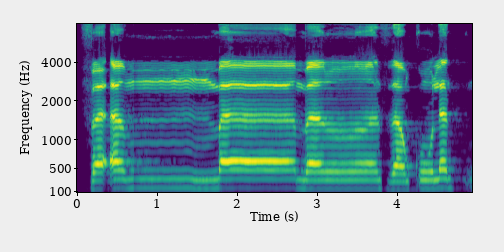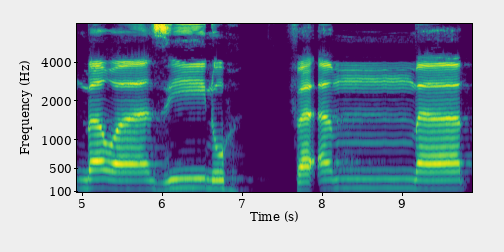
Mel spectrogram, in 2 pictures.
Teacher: آگے دیکھیے گا جی نیکسٹ آیت، فَأَمَّا مَن ثَقُلَتْ مَوَازِينُهُ، فَأَمَّا، یہاں میم مشدد ہے تو یہاں غنہ کریں گے، تھوڑا سا لمبا بھی کریں گے کیونکہ الف مدہ بھی ہے۔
